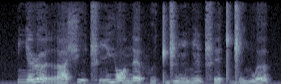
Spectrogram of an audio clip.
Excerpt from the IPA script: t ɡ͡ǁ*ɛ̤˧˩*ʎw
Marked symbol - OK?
yes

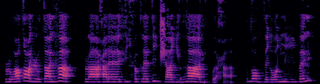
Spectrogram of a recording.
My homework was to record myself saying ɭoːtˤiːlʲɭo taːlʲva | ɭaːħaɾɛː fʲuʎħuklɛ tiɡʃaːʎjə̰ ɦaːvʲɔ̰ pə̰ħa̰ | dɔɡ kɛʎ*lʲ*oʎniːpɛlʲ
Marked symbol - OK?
no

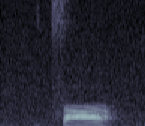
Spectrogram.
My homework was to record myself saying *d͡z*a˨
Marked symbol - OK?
no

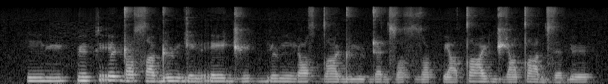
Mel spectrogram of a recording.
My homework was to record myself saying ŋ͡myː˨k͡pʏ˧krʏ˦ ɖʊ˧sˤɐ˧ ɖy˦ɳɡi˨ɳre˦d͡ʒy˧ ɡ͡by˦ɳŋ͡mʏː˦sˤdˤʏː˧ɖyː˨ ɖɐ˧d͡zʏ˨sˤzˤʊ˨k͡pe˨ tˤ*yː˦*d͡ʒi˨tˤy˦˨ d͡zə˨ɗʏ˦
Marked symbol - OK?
yes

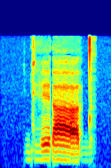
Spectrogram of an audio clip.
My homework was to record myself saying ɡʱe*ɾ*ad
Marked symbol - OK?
yes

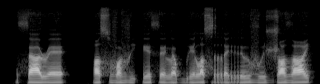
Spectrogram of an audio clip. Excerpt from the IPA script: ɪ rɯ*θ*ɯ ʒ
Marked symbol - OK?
no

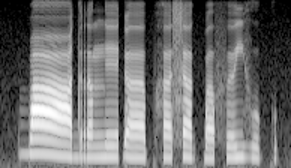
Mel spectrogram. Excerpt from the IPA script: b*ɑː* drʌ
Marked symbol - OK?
yes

